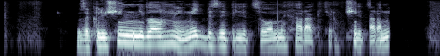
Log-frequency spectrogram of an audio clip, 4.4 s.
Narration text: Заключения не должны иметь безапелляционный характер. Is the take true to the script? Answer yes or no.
no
